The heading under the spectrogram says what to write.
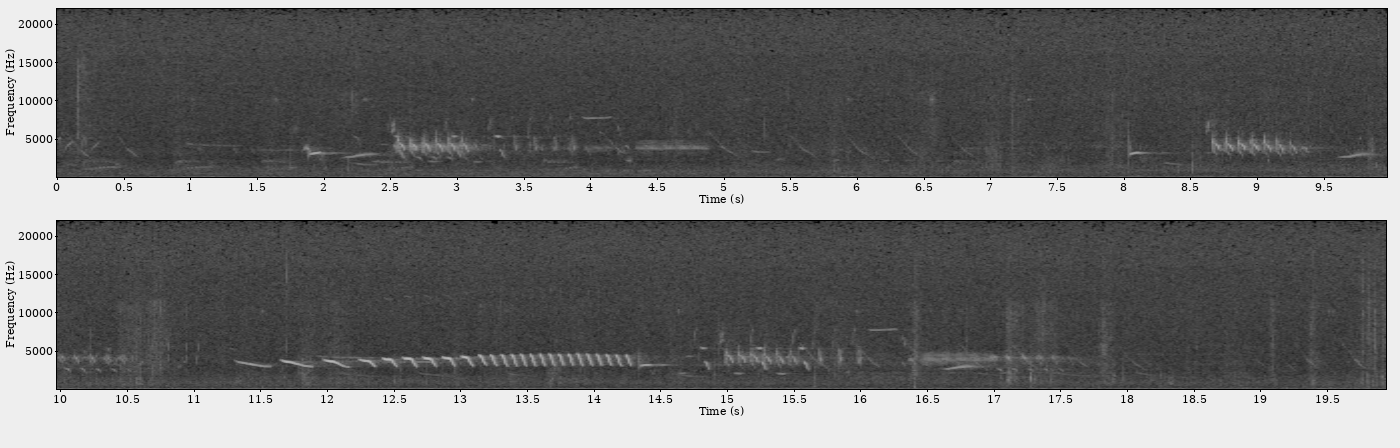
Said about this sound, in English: Field sparrow.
